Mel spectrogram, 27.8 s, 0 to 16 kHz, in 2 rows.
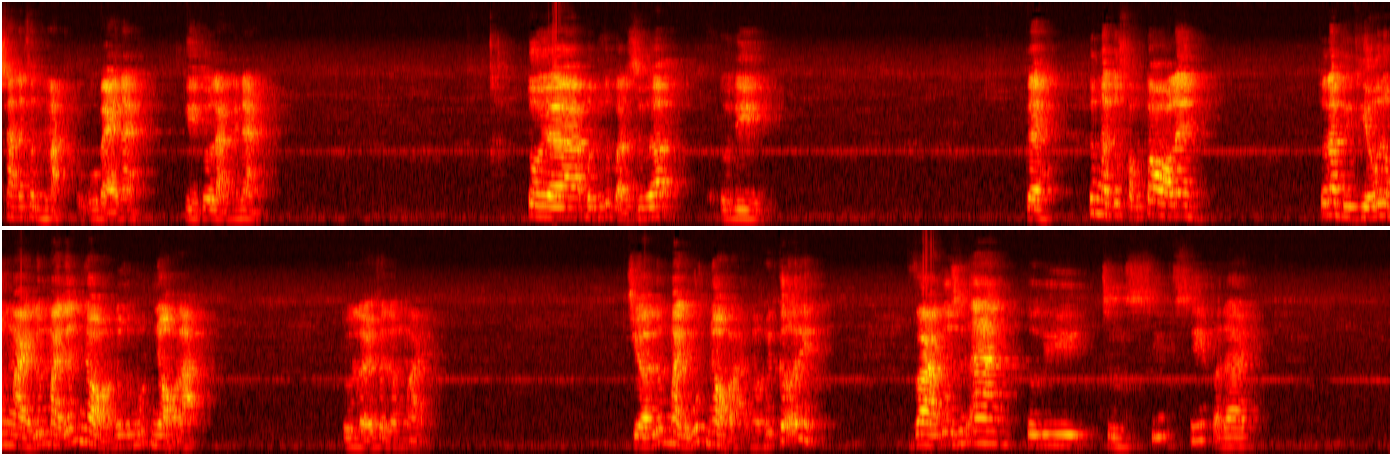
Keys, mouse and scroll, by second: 6.9 click, 11.1 space, 11.6 ctrl+click, 15.4 typing, 16.7-17.2 typing, 17.6 click, 21.1-22.2 typing, 23.8 alt+click.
